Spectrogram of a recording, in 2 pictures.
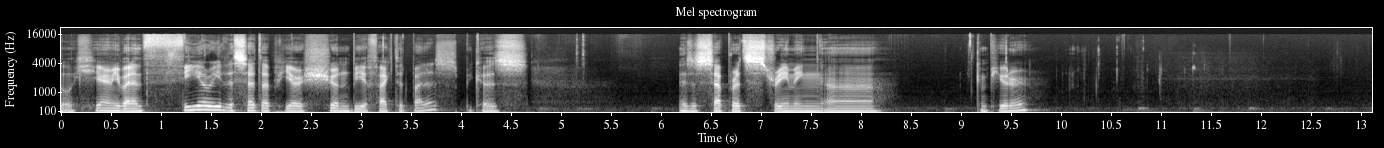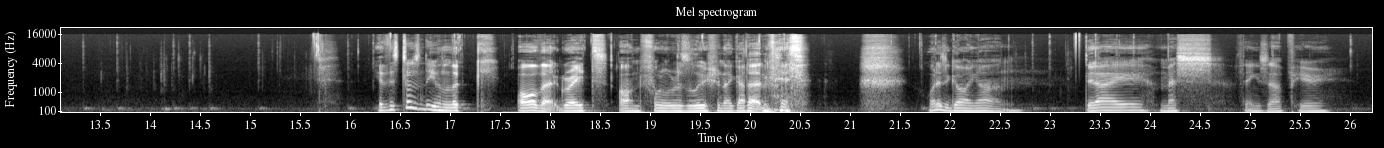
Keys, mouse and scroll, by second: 14.8-26.2 shift+middle drag, 14.8-16.8 scroll up 1, 20.8-22.8 scroll down 1, 22.8-24.8 scroll up 1, 24.8-25.8 scroll up 1, 25.8-26.2 scroll up 1.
